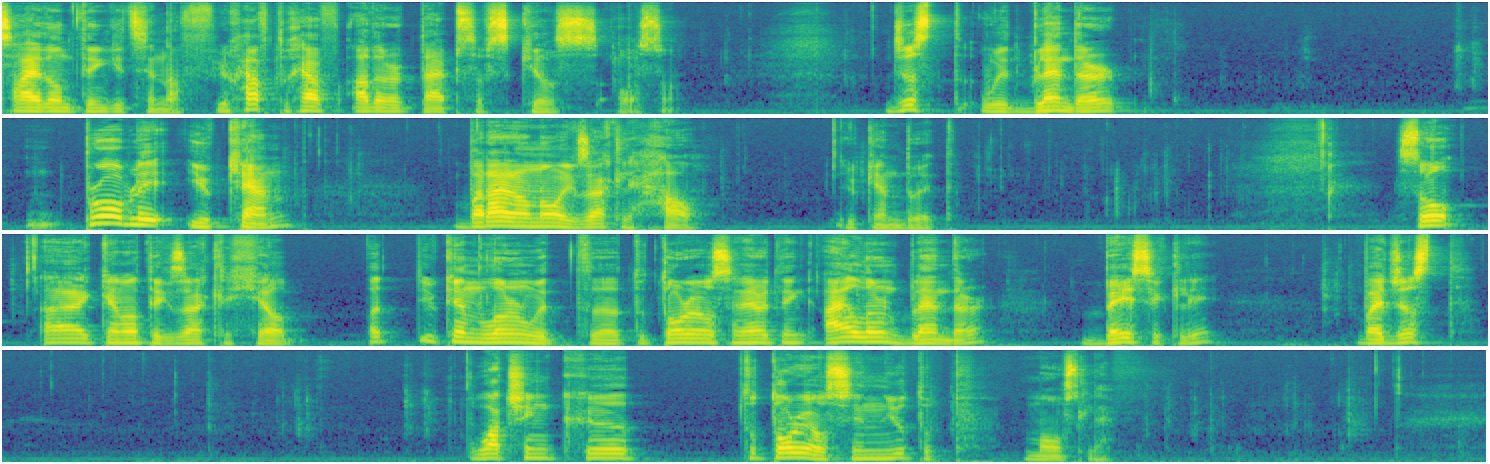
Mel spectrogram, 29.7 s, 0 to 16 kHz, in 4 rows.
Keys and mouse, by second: 1.0 ctrl+Tab, 2.9 Tab, 4.9 Tab, 6.2-8.3 shift+middle drag, 7.1 3, 8.3 click, 8.4-15.7 middle drag, 10.0 shift+d, 11.5 s, 15.6-19.3 drag, 19.0 1, 19.3 middle click, 20.1 right click, 20.2-24.6 middle drag, 24.1 3, 24.6-25.8 drag, 26.7 Delete, 27.9-29.7 drag.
